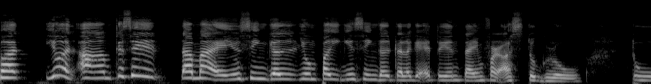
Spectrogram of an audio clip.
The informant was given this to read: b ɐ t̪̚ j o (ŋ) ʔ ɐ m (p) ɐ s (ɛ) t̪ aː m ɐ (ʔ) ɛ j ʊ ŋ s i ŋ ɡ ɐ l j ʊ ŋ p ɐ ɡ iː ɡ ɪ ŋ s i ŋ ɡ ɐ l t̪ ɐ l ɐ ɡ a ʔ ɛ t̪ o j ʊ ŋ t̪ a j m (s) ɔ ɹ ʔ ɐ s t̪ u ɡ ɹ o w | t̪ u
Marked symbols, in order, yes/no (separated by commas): no, no, yes, yes, no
